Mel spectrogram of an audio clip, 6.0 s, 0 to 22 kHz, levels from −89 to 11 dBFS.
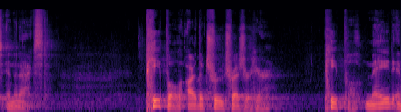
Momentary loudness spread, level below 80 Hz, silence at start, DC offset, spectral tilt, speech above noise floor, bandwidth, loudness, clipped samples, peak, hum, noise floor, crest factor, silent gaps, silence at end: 16 LU; -54 dBFS; 0 s; under 0.1%; -5 dB/octave; 33 dB; 16 kHz; -31 LUFS; under 0.1%; -10 dBFS; none; -65 dBFS; 22 dB; none; 0 s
